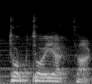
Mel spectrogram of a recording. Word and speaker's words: Tuktoyaktuk: And then from Inuvik to Tuktoyaktuk is another 90 miles. Okay. Tuktoyaktuk. This is how it looks. Tuk, Tuk. toy, Tuktoy. yak, Yak. tuk. Tuktoyaktuk.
